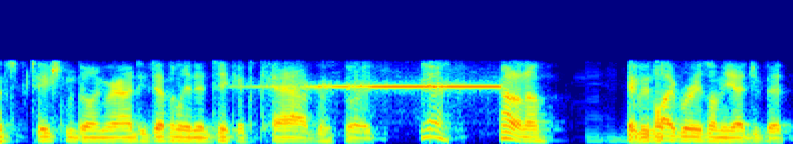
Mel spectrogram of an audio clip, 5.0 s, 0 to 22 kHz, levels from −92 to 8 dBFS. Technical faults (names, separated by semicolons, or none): G.729 codec; loudspeaker feedback squeal; robotic sound from repeated short buffers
